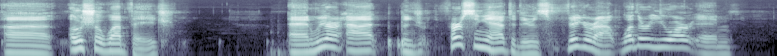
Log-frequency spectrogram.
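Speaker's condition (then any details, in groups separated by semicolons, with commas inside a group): Cleft lip and palate; formerly unintelligible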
